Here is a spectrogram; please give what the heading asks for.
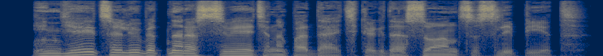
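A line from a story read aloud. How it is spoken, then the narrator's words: Grumbling old man. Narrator (Russian): пробурчал второй старик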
